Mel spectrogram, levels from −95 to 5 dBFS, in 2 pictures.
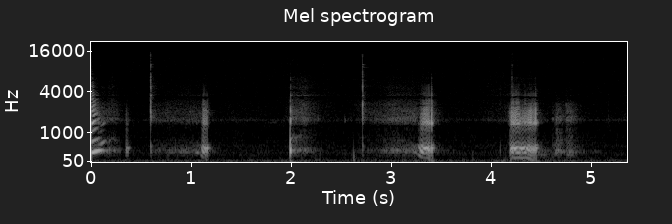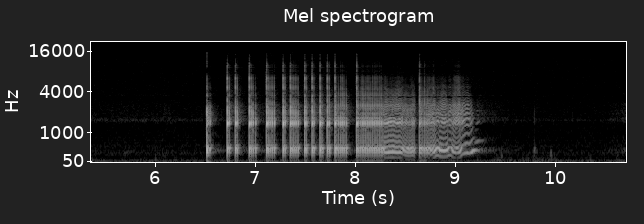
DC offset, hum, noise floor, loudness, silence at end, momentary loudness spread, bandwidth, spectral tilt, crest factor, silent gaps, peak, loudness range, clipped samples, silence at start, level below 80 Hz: under 0.1%; none; -73 dBFS; -32 LUFS; 1.45 s; 25 LU; 14.5 kHz; -2 dB/octave; 28 dB; none; -10 dBFS; 16 LU; under 0.1%; 0 s; -68 dBFS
